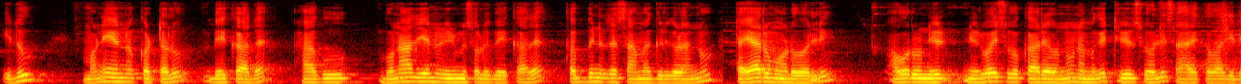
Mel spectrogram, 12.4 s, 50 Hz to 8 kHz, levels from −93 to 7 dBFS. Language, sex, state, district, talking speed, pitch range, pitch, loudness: Kannada, male, Karnataka, Dharwad, 85 wpm, 125-145 Hz, 130 Hz, -25 LUFS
